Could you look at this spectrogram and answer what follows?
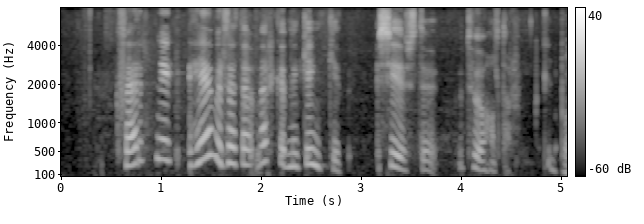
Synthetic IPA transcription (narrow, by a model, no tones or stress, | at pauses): kʰvɛɾt̪nɪɣɦɛvʏɾ̥θɛht̪avɛr̥kat̪nɪcejɲcɪð | siːðʏst̪ʏ | t̪ʰʏːɣaɦal̥t̪aɾ̥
